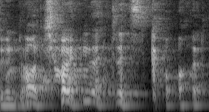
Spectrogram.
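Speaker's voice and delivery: words broken up by laughter throughout. Telling viewers not to join the discord, laughing while talking. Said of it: "This shit's making me laugh".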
